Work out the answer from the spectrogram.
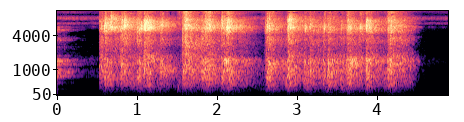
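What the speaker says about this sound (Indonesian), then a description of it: "Satu kalinya, tepuk tangan pramuka." A group performing the rhythmic Indonesian scout clapping pattern, tepuk tangan pramuka, loud and close, with bursts of many hands clapping together in a patterned sequence that breaks briefly and resumes, then stops.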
